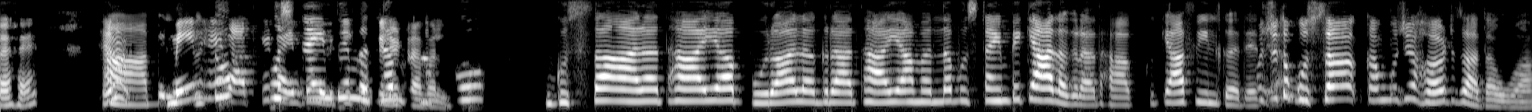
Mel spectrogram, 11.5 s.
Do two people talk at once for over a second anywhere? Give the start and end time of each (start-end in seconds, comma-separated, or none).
0.8-3.4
